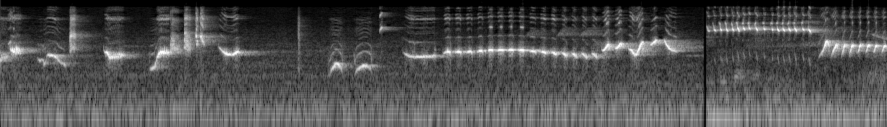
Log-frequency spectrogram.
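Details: White-rumped shama singing to stimulate other shamas: varied fluty whistles, a long rapid trill at steady pitch, then a high fast trill and rising whistles.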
